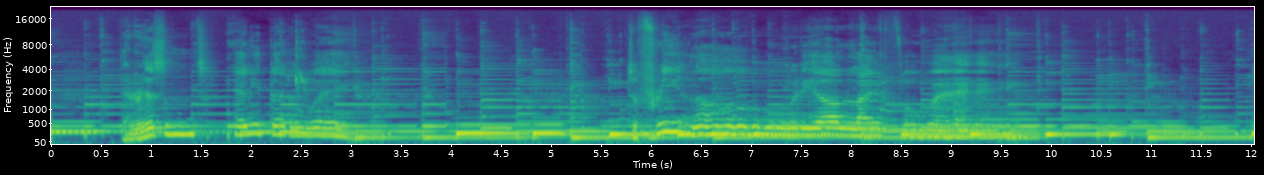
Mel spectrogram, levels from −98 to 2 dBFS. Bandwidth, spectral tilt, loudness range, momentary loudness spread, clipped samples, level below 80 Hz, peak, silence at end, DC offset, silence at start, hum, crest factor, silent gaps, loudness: 16 kHz; -7.5 dB/octave; 4 LU; 10 LU; under 0.1%; -50 dBFS; -2 dBFS; 0 s; under 0.1%; 0 s; none; 12 dB; none; -14 LUFS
